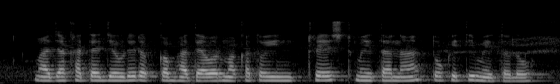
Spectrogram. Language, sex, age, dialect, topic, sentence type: Marathi, female, 25-30, Southern Konkan, banking, question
